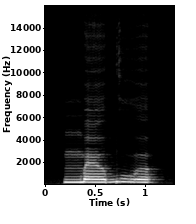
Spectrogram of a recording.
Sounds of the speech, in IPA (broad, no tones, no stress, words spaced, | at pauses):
ŋ͡mɛə̯buə̯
